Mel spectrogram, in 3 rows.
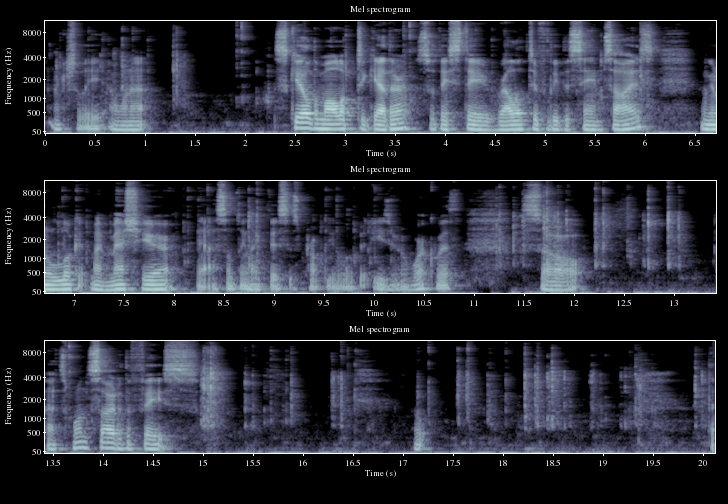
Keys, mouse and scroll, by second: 0.2 ctrl+z, 0.4 middle click, 0.9 middle click, 0.9 a, 1.1 scroll down 2, 1.3 s, 2.1-3.0 scroll down 8, 2.8 middle click, 3.1 s, 3.9 scroll down 2, 4.3 middle click, 4.7-5.4 scroll up 1, 5.4 middle click, 5.4 scroll up 1, 6.0 KP_Divide, 6.6 scroll down 1, 6.9 alt+middle click, 7.2 scroll down 2, 7.4 alt+middle click, 8.1 alt+middle click, 8.8 KP_7, 9.5 middle click, 9.8 scroll up 2, 10.0 middle click, 11.4 alt+a, 12.2 l, 13.0 g, 13.9 middle click, 15.5 l, 15.7 middle click, 16.3 g, 18.3 alt+a, 18.9 l.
